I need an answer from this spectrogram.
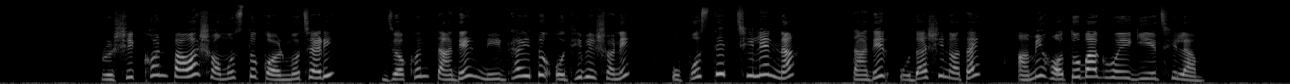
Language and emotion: Bengali, surprised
